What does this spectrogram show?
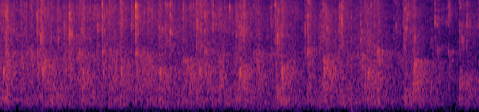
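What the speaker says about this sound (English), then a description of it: "A round of applause for all these folks for their support." An audience at a river history conference claps in a steady round of applause, a dense patter of many hands at moderate level that holds evenly through the moment.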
